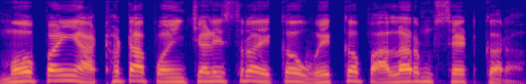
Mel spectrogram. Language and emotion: Odia, neutral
